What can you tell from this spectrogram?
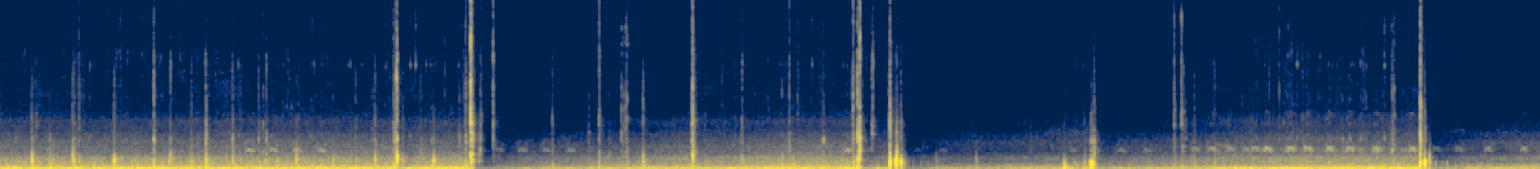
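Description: Powered screwdriver motor running as it backs a Phillips screw out, cutting off abruptly with a click about seven, thirteen and twenty-one seconds in and building back up each time, with scattered sharp clicks.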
